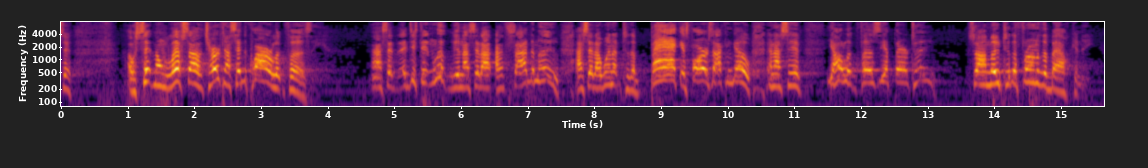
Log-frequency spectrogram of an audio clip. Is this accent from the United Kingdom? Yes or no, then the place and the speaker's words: no; the South, United States; You see, I'm from the South. We use words, it's not even up north.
